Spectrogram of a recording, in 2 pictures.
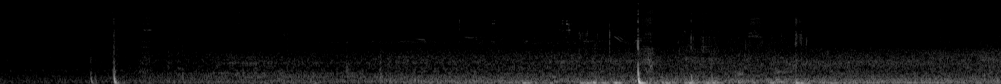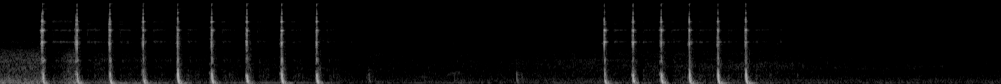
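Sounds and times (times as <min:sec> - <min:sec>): hammer striking metal: 0:10.4 - 0:13.4, 0:16.0 - 0:17.8.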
